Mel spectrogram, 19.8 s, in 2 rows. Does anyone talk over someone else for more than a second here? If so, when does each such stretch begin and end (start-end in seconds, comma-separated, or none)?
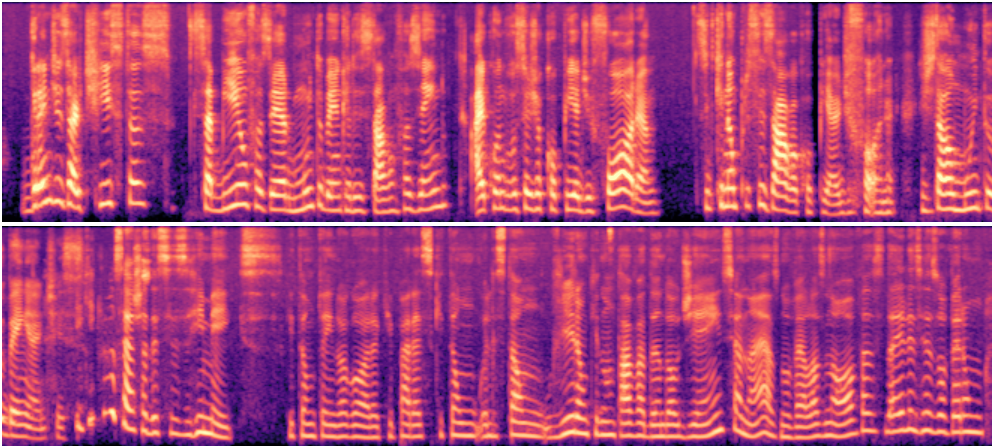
none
